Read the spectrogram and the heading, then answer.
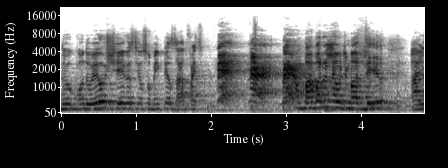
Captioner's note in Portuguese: piso rangendo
